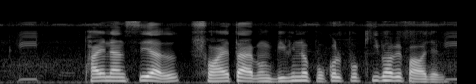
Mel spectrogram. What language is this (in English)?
Bangla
